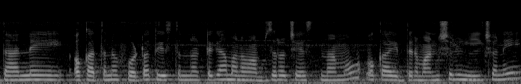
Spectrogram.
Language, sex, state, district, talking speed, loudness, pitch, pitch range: Telugu, male, Andhra Pradesh, Srikakulam, 150 wpm, -34 LUFS, 205 Hz, 200-215 Hz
